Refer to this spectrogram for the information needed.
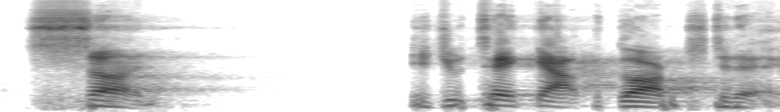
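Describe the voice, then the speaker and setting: Speaking at a fairly slow pace, the talker uses a put-on character voice. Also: man, fairly high pitch for a man. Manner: calm, smooth.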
